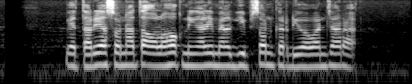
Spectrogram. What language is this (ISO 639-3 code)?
sun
